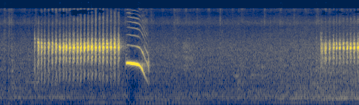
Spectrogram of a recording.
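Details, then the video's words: Common iora singing hard, its song said to draw an immediate reply from other ioras: a rapid buzzing trill ends in a strong down-slurred whistle, then a pause and the next trill begins. "Burung sirtu cipoh gacor hitungan detik burung cipoh apapun pasti Langsung nyaut"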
